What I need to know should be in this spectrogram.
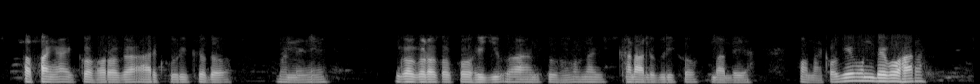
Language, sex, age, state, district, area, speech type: Santali, male, 60+, Jharkhand, Seraikela Kharsawan, rural, conversation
